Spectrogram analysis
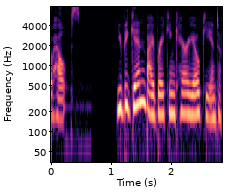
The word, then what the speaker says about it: karaoke: You should make the first an open ah sound, not I, because that preserves the original tone. Next, keep the o brief, no diphthong, so karaoke flows cleanly.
